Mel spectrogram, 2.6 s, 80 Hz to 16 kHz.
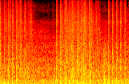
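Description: Rapid gunfire in the video game Uncharted 4, dense bursts of automatic shots with repeated sharp cracks layered over a constant rumble, loud and close throughout with no voices.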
